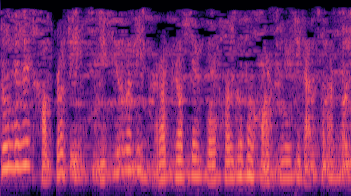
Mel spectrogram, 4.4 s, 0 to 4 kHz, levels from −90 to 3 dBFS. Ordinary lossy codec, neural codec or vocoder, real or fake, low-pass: MP3, 16 kbps; vocoder, 22.05 kHz, 80 mel bands, HiFi-GAN; fake; 3.6 kHz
